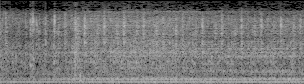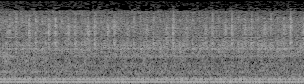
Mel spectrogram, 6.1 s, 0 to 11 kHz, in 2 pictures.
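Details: Mercedes-Benz CLS 350 at steady idle: dull, fairly regular knock low in the engine, about two or three per second, louder from a second spot; piston knock suspected, diagnosis only by teardown, possible engine replacement; no transmission errors.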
